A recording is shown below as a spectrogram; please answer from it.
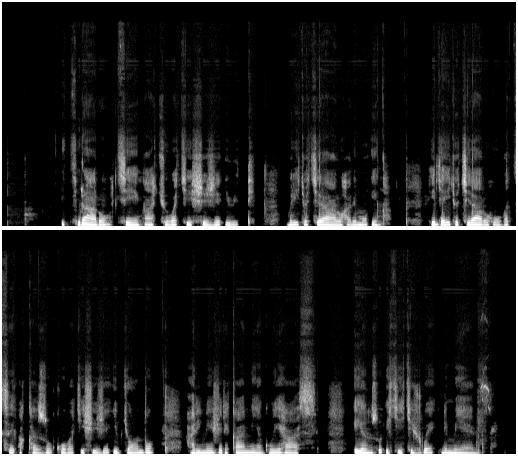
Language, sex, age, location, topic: Kinyarwanda, female, 18-24, Huye, agriculture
